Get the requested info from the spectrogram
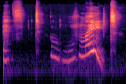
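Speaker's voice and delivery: slow, shaking despair. A narrator's reading. Boy realising he missed the train, slow and shaking. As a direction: let the voice quiver as hope drains. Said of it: "my voice shaking".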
